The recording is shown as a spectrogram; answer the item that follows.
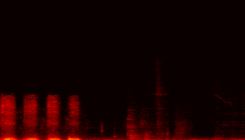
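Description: A cat makes four short, quick calls in an even rhythm, quiet overall, followed by fainter scattered sounds.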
